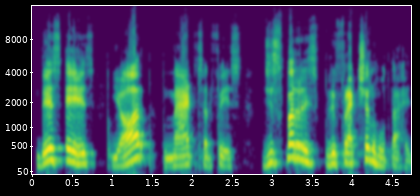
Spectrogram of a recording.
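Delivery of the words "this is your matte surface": even slower, every word stretched; slow repeat. Shown as a demonstration. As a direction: repeat it slowly for notes. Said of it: "ये वाला जो आपका surface है".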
